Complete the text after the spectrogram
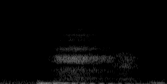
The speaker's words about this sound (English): Yeah, we did both gasp there.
